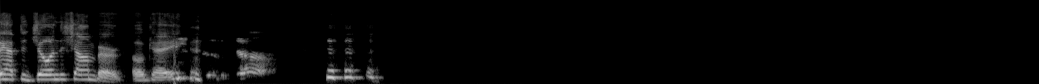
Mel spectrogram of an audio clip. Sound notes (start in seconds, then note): 3.2 laughs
